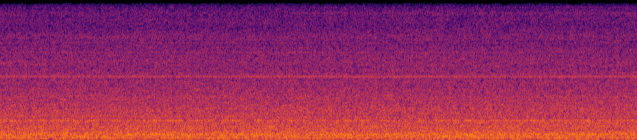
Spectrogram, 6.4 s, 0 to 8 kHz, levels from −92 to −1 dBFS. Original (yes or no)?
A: yes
